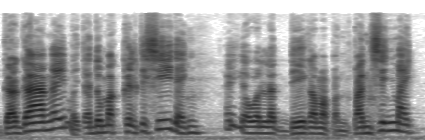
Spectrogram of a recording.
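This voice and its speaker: A man's voice: a little high, big pitch swings, normal speed, pushed and bright. A man acting a skeptical, questioning character in an audio drama, matter-of-fact in manner.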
